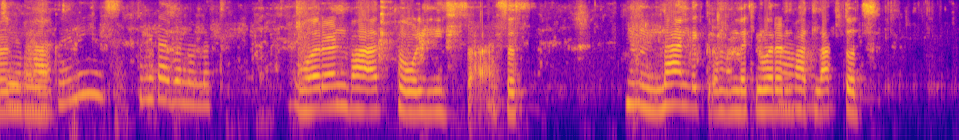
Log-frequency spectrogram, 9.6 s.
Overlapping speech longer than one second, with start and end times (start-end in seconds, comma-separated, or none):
none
